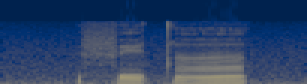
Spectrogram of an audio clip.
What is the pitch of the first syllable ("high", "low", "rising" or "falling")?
low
